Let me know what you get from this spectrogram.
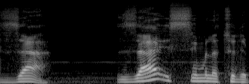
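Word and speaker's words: ز: Za makes a similar sound in English to the letter Z in the word buzz or the word zoo.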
